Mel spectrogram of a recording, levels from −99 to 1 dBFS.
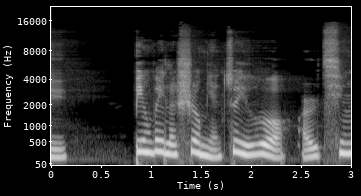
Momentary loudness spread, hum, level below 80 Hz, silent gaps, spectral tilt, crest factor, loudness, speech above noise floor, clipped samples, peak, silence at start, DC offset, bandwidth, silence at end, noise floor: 9 LU; none; -56 dBFS; none; -6 dB/octave; 14 dB; -22 LUFS; 46 dB; under 0.1%; -8 dBFS; 0 s; under 0.1%; 14 kHz; 0 s; -66 dBFS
